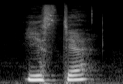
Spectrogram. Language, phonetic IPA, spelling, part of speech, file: Czech, [ˈjɪscɛ], jistě, adverb / verb, Cs-jistě.ogg
- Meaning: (adverb) certainly, surely; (verb) masculine singular present transgressive of jistit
